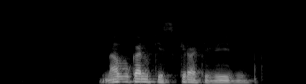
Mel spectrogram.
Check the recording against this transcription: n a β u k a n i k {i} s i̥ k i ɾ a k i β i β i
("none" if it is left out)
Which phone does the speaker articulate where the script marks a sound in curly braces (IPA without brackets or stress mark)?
i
